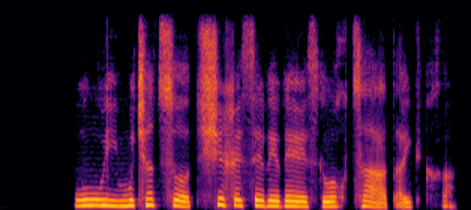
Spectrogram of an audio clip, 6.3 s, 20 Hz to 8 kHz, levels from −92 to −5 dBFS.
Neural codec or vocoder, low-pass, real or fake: codec, 16 kHz, 1 kbps, FunCodec, trained on LibriTTS, 50 frames a second; 7.2 kHz; fake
